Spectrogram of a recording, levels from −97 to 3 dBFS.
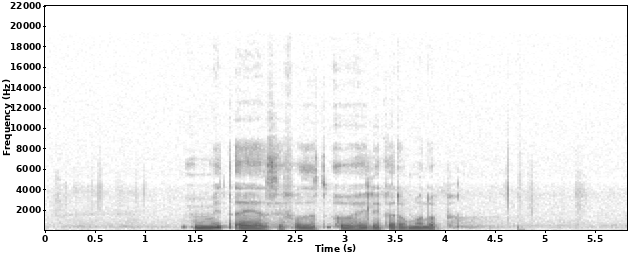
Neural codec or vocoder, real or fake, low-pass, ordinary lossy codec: none; real; 19.8 kHz; none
